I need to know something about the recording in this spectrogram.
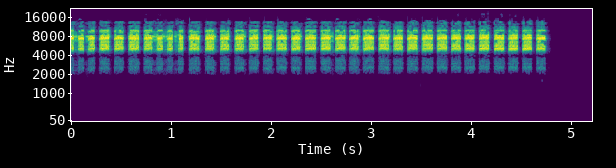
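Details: Cicada noise: a loud, high-pitched rasping buzz beating in quick regular pulses, roughly three or four each second, that stops abruptly near the end and leaves silence.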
